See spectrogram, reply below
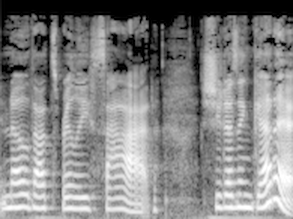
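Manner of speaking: ordinary talk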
